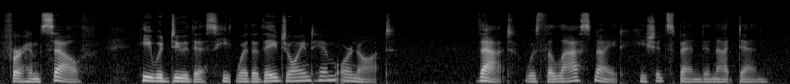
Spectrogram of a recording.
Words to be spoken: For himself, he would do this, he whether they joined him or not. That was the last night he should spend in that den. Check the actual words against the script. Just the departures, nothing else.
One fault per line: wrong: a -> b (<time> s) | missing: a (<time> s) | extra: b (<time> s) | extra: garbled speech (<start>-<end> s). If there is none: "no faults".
no faults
